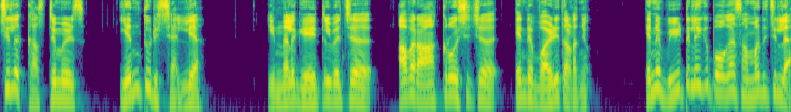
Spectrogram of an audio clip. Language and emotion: Malayalam, angry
